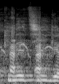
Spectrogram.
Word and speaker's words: Knetig: Knetig. Alors, est-ce que j'ai bien prononcé ?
